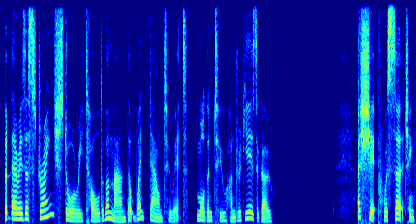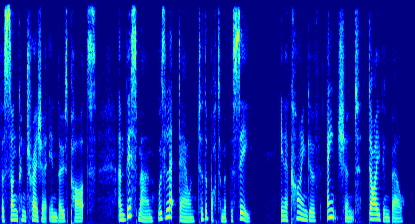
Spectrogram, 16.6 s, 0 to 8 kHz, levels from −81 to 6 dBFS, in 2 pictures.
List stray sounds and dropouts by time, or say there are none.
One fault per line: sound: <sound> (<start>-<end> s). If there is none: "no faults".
no faults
